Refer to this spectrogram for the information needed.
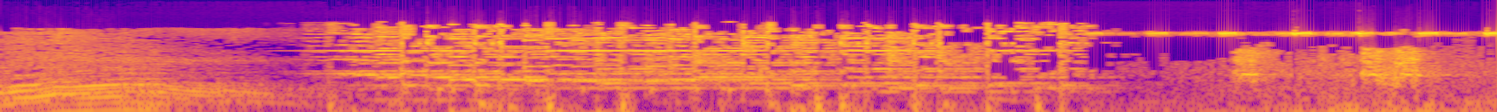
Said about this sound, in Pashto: نه پوهېږم چې دا سپی ولې غاپي. خامخا خبره شته.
